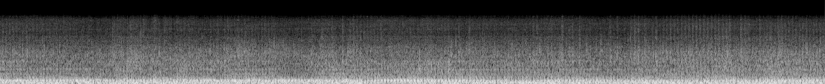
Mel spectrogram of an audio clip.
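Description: A go-kart engine buzzes loudly and steadily up close.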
